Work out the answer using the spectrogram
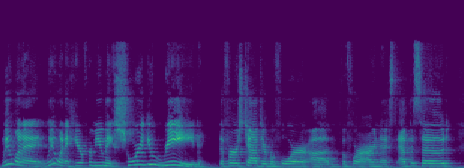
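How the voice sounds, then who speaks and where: Female podcast host, bright forward voice, emphatic and engaged interviewer, echoey room sound. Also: fairly high pitch, expressive, moderate pace.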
